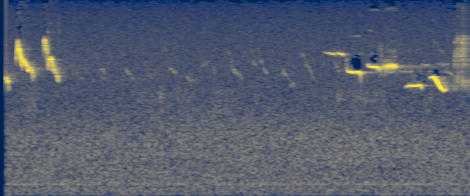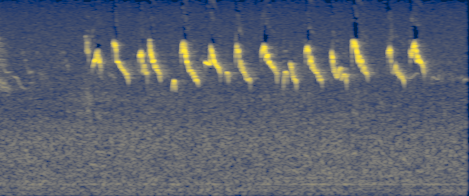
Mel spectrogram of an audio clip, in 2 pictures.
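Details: Blue-and-white flycatcher calling from very close by but unseen, giving high, sharp chirps: a pair of notes, then a quick run of about a dozen, over a low steady hum.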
